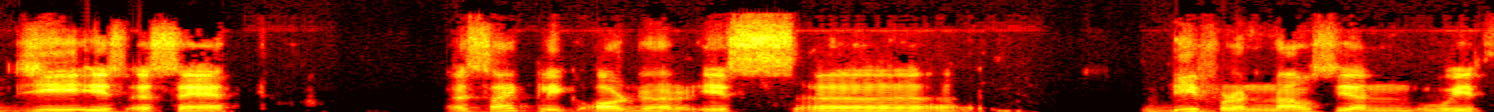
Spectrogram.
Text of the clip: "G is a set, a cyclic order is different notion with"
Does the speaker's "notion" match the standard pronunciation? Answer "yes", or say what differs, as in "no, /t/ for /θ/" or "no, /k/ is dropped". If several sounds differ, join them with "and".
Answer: no, /s/ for /ʃ/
